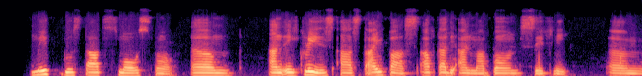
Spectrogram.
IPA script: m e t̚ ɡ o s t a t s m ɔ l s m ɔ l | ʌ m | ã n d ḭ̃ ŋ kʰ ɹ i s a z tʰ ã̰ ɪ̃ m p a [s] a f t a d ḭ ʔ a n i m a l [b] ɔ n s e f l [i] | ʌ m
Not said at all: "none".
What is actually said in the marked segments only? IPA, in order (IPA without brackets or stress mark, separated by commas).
s, b, i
